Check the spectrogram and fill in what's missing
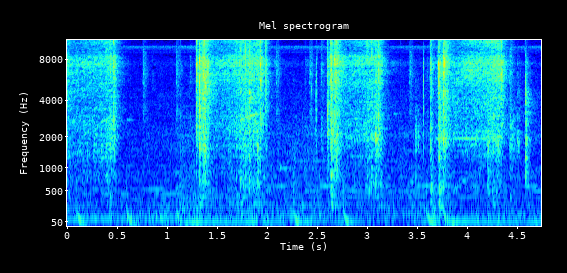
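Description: Rapid whirring clicks of a power tool backing out 10 mm screws on a Mini Countryman R60 Cooper S, heard in short repeated bursts over a steady mechanical background hum.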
